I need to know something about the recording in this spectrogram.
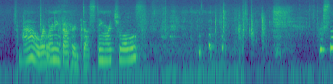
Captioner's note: laughs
